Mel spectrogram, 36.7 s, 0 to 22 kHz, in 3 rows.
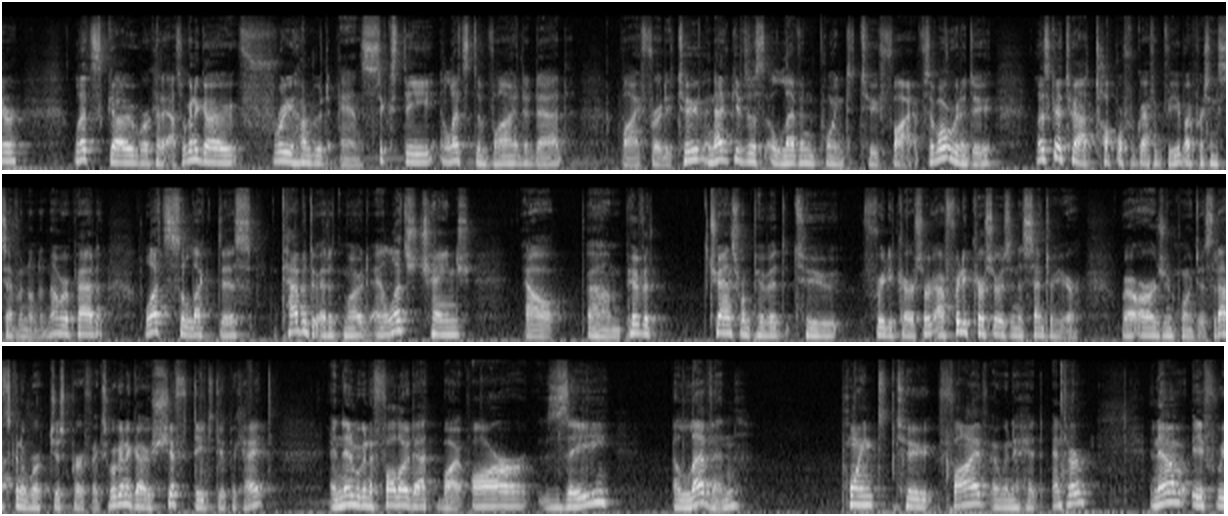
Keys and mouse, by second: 12.0 KP_7, 13.5-16.5 middle drag, 15.0 Tab, 16.5-36.7 drag, 26.4 shift+d.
